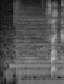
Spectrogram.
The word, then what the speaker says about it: Flik: Flik rhymes with dick.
